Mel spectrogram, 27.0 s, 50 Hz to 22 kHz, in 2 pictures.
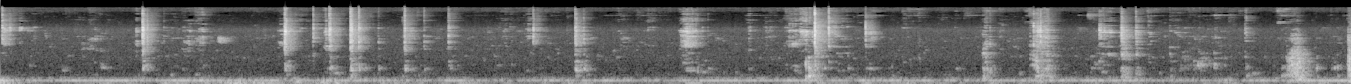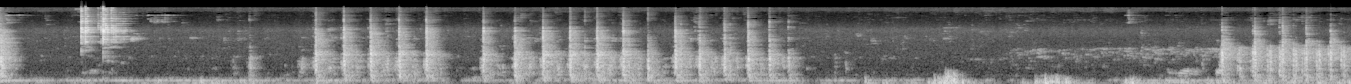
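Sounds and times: low hum: 0:00.0 - 0:17.2, 0:21.5 - 0:27.0
knocks on fridge pipework: 0:16.0 - 0:21.5.

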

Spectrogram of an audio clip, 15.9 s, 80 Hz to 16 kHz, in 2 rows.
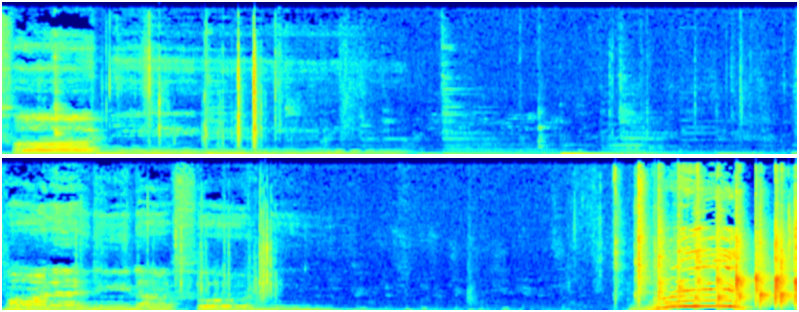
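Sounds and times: woman singing: 0:00.0 - 0:04.3, 0:07.9 - 0:11.5
acoustic guitar strumming: 0:00.0 - 0:11.8.

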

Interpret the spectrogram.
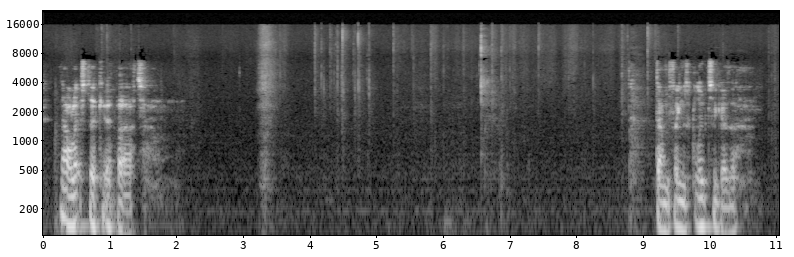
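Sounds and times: light clicks and rustles: 0:04.0 - 0:09.2.

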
